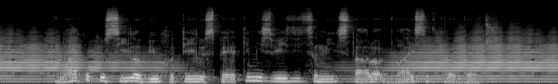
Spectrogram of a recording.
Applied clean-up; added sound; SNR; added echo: none; Brass instrument; 4 dB; none.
